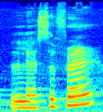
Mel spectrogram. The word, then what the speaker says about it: laissez-faire: There are only two words, laissez-faire, rendezvous. laissez-faire, rendezvous. Well, that's it for silent letters and silent letters series.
